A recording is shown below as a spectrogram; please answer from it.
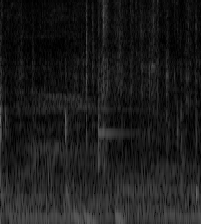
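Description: Quiet clicks and light rattles of a plastic gauge cluster and its wiring being handled at an open dash, over soft background music.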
